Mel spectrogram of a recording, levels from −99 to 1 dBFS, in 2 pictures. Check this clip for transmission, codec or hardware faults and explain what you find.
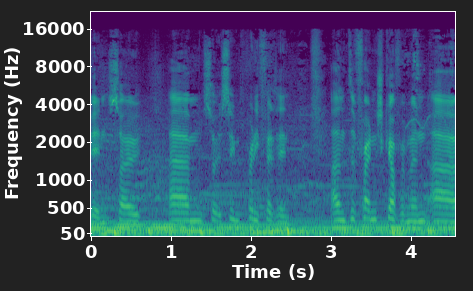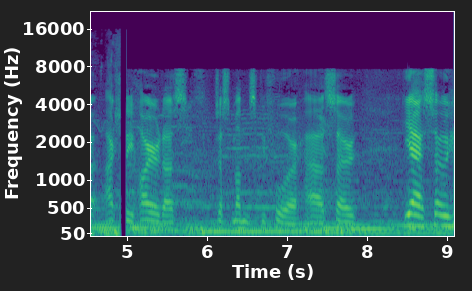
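One fault stands out. At 4.92 s the audio drops out for about 80 ms, then returns duller and boxier through to the end, with nothing above 7.6 kHz and a new, faint noise floor sitting far below the signal, while loudness stays about the same. This is likely an input switched to a poorer device: the system swapped microphones mid-recording to one with a narrower band and its own coloration and background noise.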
